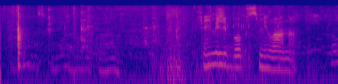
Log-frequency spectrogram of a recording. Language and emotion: Russian, neutral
